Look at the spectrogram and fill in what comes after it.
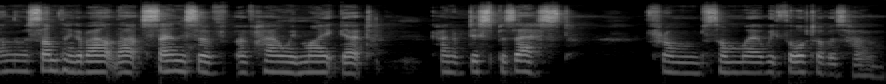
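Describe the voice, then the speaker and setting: A woman speaks fairly slowly in a fairly low pitch, her intonation monotone and flat. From Liverpool, northern England. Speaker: meditation teacher. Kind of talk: dharma talk. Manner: reflective, measured.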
